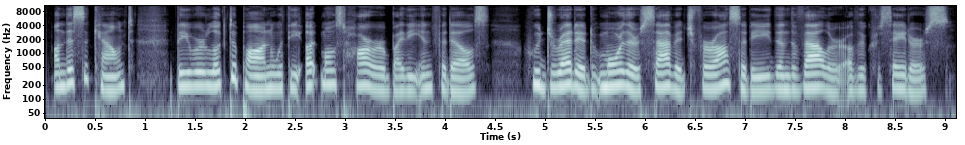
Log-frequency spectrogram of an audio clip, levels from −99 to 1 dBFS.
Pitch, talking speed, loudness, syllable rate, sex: 175 Hz, 170 wpm, -19 LUFS, 5.3 syllables/s, female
